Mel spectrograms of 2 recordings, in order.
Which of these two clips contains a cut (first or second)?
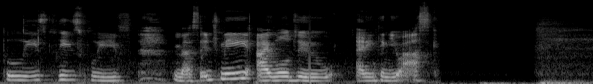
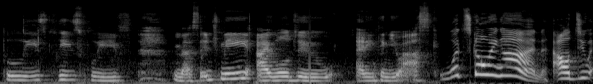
second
